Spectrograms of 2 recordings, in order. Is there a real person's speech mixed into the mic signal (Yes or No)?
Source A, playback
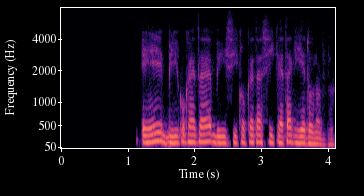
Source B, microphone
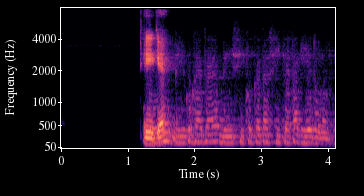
Yes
